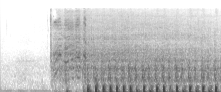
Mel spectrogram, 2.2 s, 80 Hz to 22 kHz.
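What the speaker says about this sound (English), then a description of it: "The other feature is it has electric start." A 2019 Honda CRF 450R dirt bike fires up on its electric starter after a short quiet moment, settling into a loud, close, steady pulsing idle.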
